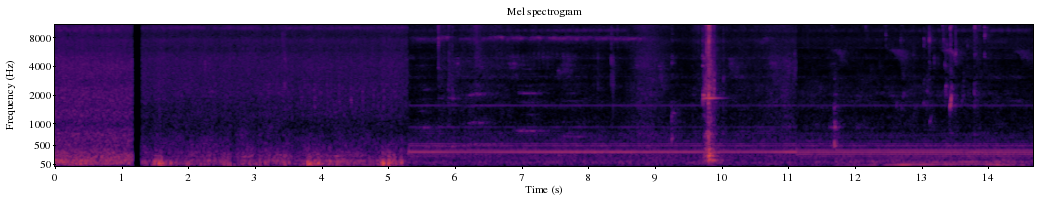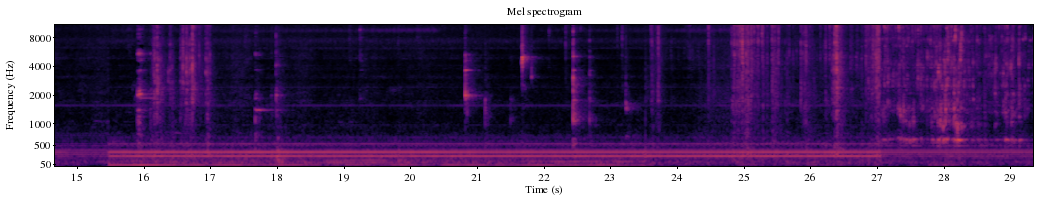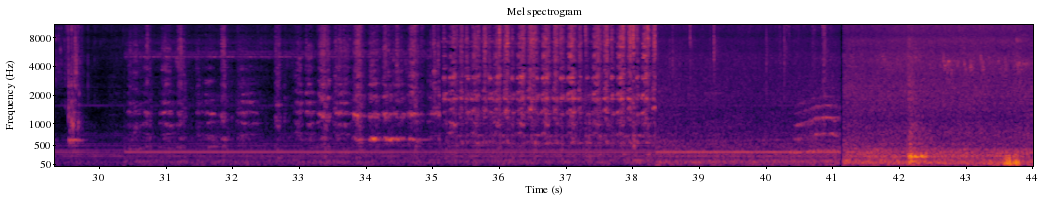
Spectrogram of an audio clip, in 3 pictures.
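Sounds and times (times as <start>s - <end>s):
liquid pouring into pan: 27.1s - 29.9s
cheese grating: 30.4s - 38.4s
utensils clicking on pan: 30.4s - 38.4s.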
